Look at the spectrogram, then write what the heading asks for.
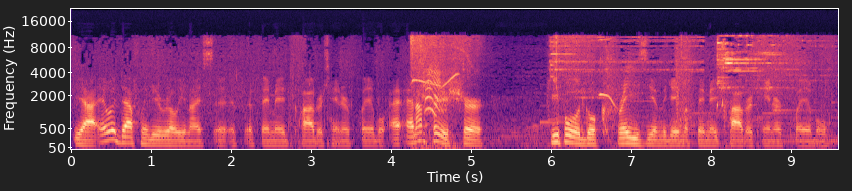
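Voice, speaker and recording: A man's voice: fairly low pitch, fairly quick. A man giving casual, rambling commentary on a video game playthrough, often hesitating as he reacts to it. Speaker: gaming streamer. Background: game music.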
